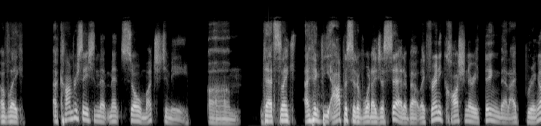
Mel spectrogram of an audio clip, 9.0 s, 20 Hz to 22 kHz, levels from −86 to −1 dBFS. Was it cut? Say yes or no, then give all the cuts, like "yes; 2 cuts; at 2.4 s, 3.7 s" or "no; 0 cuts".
yes; 2 cuts; at 4.1 s, 5.0 s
